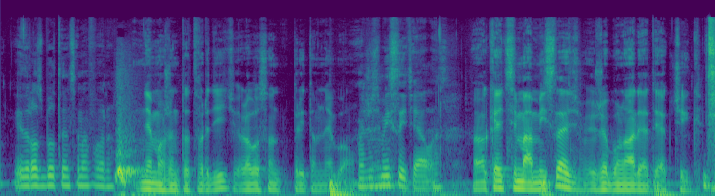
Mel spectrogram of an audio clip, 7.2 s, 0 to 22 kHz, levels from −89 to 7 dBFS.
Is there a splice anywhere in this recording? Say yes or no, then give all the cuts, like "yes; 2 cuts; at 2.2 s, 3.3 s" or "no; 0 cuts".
no; 0 cuts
